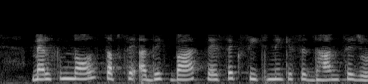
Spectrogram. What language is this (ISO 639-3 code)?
hin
